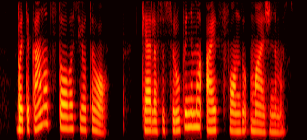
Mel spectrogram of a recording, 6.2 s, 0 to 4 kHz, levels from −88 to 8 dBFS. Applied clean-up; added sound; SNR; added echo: none; none; none; none.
